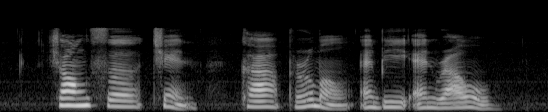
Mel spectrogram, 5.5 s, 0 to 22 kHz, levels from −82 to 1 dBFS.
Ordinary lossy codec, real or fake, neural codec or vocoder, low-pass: none; real; none; none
